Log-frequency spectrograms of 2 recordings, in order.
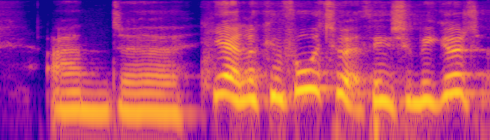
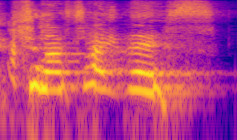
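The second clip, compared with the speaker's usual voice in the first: high, loud and slow, hamming it up; a silly pitched-up joke voice; mock comic voice; 11 semitones higher, 8 dB louder than usual. Joking to co-host about taking a cup, high and hammy.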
